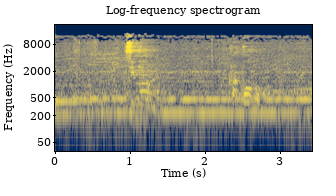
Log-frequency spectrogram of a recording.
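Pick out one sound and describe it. A man speaks out loudly.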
